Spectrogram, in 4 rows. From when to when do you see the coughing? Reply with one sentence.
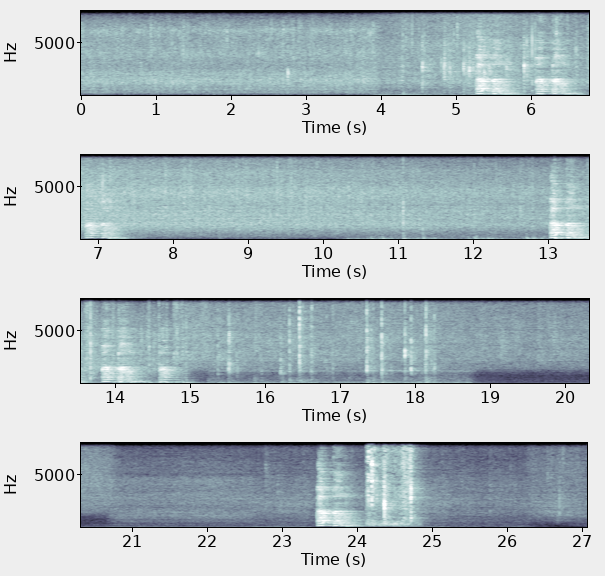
The coughing can be heard from 5.2 to 7.3 s, from 13.0 to 14.7 s and from 23.4 to 24.0 s.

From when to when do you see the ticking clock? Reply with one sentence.
The ticking clock can't be heard in this clip.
